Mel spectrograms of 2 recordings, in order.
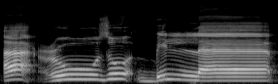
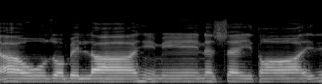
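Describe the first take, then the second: First: اعوذ باللہ slow, with a clean hamza and a doubled heavy لل; the proper tajweed اعوذ باللہ; correct pronunciation. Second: اعوذ باللہ من الشیطان with the vowels carelessly blurred; the mistaken way to say اعوذ باللہ; wrong pronunciation. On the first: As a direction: recite اعوذ باللہ slowly and precisely. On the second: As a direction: demo the sloppy reading of اعوذ باللہ. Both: Shown as a demonstration. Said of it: "نہیں، ایسے نہیں ہے".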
